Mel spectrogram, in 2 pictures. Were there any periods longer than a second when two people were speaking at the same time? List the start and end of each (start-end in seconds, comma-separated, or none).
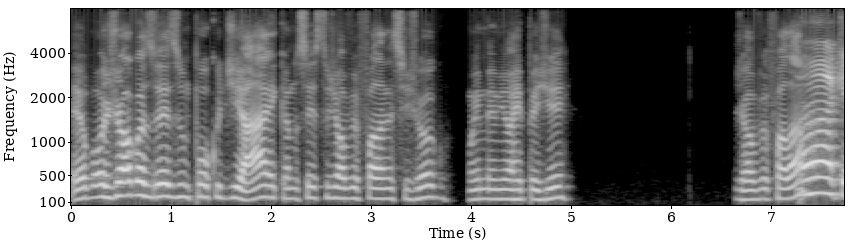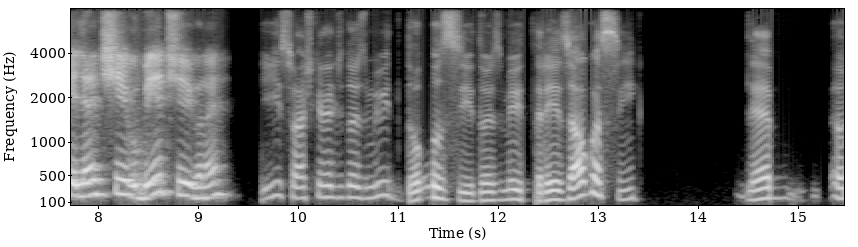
none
